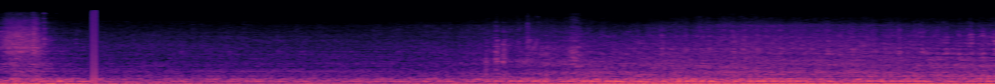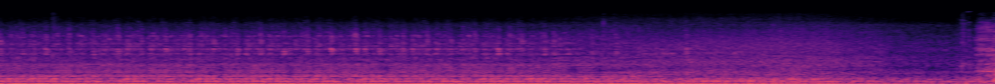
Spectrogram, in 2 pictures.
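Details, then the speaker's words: Engine started after fixing a gear with stripped teeth that made it start and die: deep, uneven loping idle that won't settle; owner suspects timing and carburetor, cause unclear, rough idle. "It's idling a little bit funny. I don't know, it just sounds funny. A little bit of timing, a little bit of carb. I don't know, it just don't sound quite right."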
